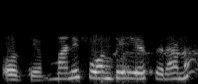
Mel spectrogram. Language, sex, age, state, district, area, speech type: Telugu, female, 45-60, Andhra Pradesh, Kurnool, rural, conversation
